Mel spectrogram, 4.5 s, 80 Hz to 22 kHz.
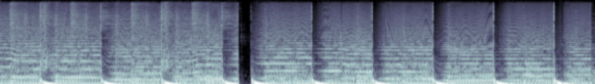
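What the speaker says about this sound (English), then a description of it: "That was the sound of the bass not knowing what was going on as I switched clips." Roland MC-101 groovebox track with a pounding repetitive bass line and steady beat, a brief dropout near the middle where the bass stutters and glitches as clips switch, then the loud pattern resumes.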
